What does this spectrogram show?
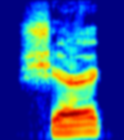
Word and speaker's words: Sherrick: Sherik. Sherik. All right. I, uh, I have had a hard time pronouncing some of my guests names.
